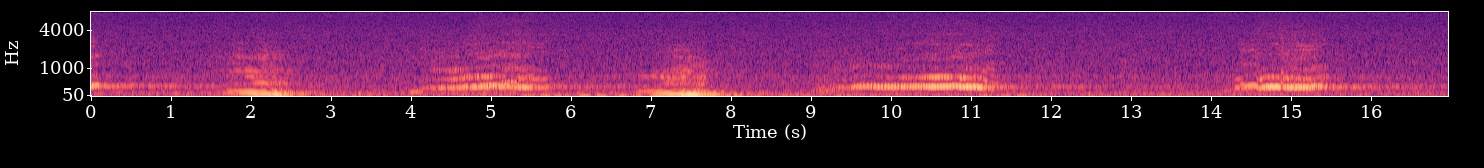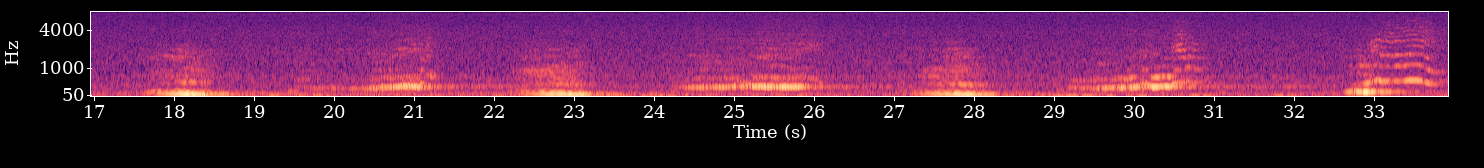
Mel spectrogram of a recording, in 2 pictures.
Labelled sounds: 1.7	2.2	humpback whale, 0.80 to 1.7 kHz
4.2	5.7	humpback whale, 0.83 to 2.3 kHz
7.0	7.5	humpback whale, 0.80 to 0.99 kHz
9.8	10.0	humpback whale, 0.99 to 1.2 kHz
11.1	11.3	humpback whale, 0.80 to 1.0 kHz
15.1	15.3	humpback whale, 2.2 to 2.5 kHz
17.8	18.2	humpback whale, 1.4 to 1.7 kHz
22.2	22.8	humpback whale, 0.80 to 1.2 kHz
25.3	26.0	humpback whale, 1.4 to 2.1 kHz
27.4	27.7	humpback whale, 0.83 to 1.1 kHz
30.4	30.9	humpback whale, 0.90 to 2.6 kHz
32.9	33.9	humpback whale, 0.80 to 5.8 kHz

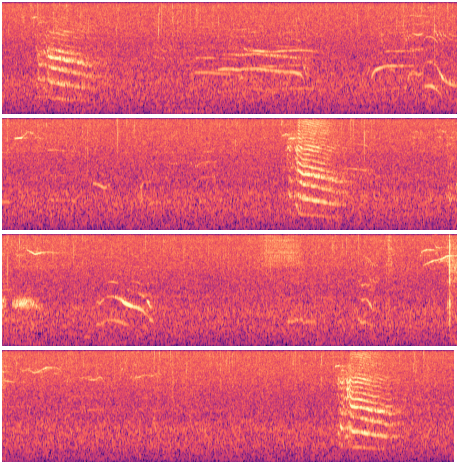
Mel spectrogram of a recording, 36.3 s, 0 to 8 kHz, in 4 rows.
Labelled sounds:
0.8	1.9	killer whale, Bigg's (transient), 0.78 to 3.7 kHz
3.8	6.1	killer whale, Bigg's (transient), 0.94 to 3.8 kHz
7.4	9.7	killer whale, Bigg's (transient), 0.78 to 5.6 kHz
10.0	10.4	killer whale, Bigg's (transient), 3.1 to 3.3 kHz
10.9	11.3	killer whale, Bigg's (transient), 1.1 to 1.3 kHz
12.9	13.2	killer whale, Bigg's (transient), 2.0 to 2.3 kHz
14.8	16.5	killer whale, Bigg's (transient), 0.78 to 7.6 kHz
18.4	19.4	killer whale, Bigg's (transient), 0.97 to 5.2 kHz
20.3	21.2	killer whale, Bigg's (transient), 0.78 to 2.2 kHz
25.4	25.7	killer whale, Bigg's (transient), 0.97 to 1.3 kHz
26.6	28.5	killer whale, Bigg's (transient), 3.2 to 5.2 kHz
28.8	29.3	killer whale, Bigg's (transient), 3.4 to 3.8 kHz
29.9	30.5	killer whale, Bigg's (transient), 3.6 to 4.2 kHz
33.9	35.2	killer whale, Bigg's (transient), 0.78 to 7.8 kHz

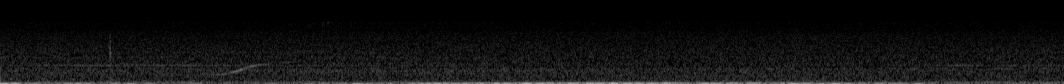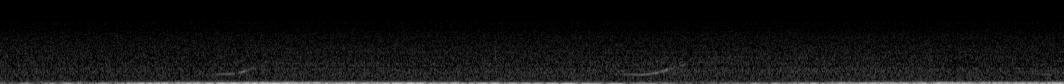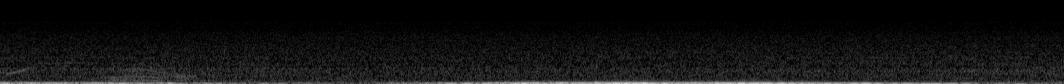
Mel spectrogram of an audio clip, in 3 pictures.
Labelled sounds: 2.4	2.7	humpback whale, 0.80 to 1.0 kHz

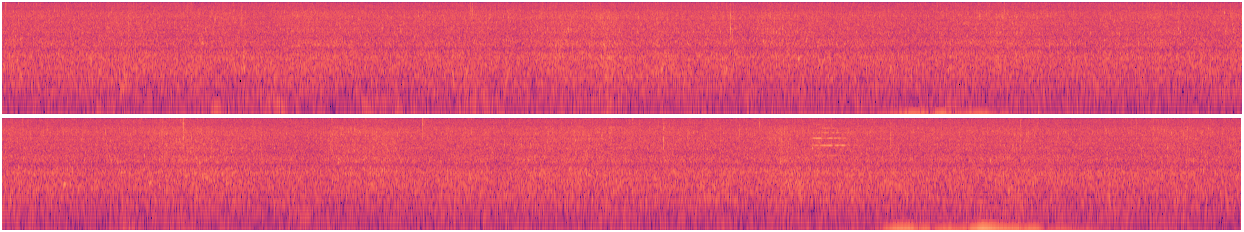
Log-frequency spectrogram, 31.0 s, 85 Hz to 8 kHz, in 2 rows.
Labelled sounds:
25.6	26.1	killer whale, northern resident, G clan, call N24ii, 2.5 to 4.4 kHz

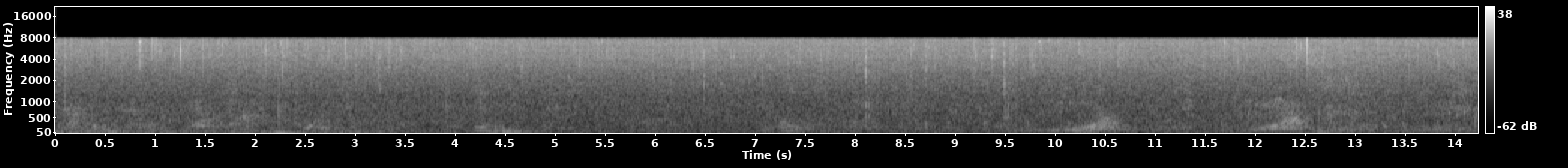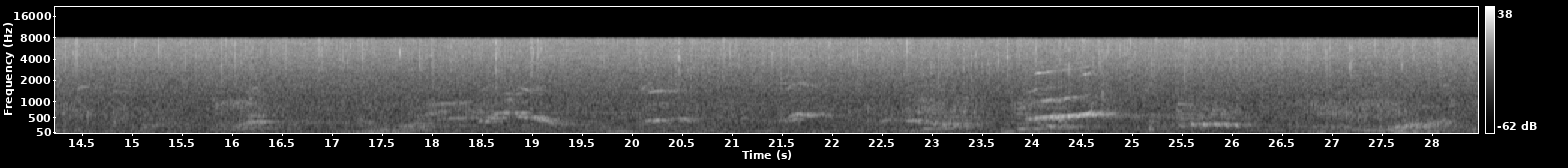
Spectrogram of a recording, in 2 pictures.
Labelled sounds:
15.8	16.2	humpback whale, 0.84 to 1.1 kHz
18.0	18.3	humpback whale, 0.88 to 1.0 kHz
20.1	20.5	humpback whale, 1.3 to 1.5 kHz
24.0	24.6	humpback whale, 0.88 to 2.9 kHz

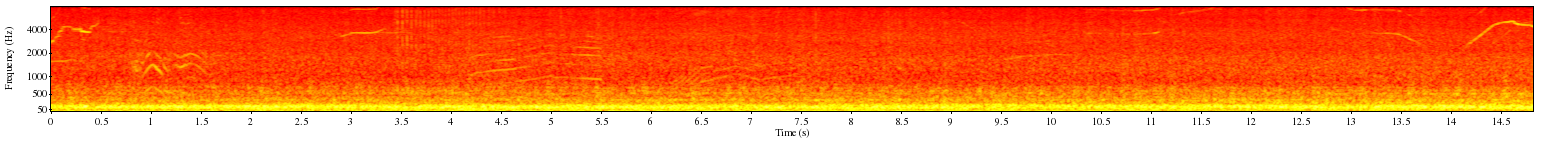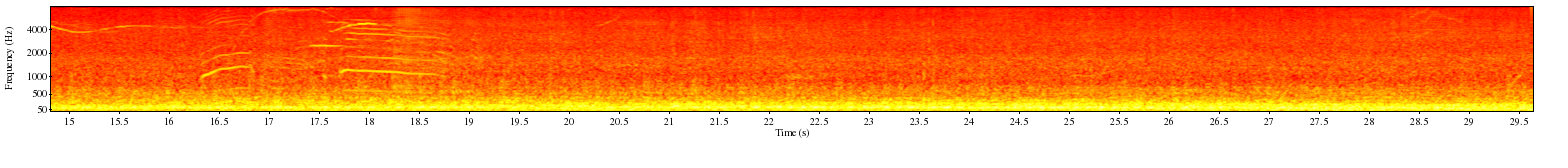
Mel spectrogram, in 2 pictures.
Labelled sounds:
0.7	1.5	killer whale, 0.59 to 2.1 kHz

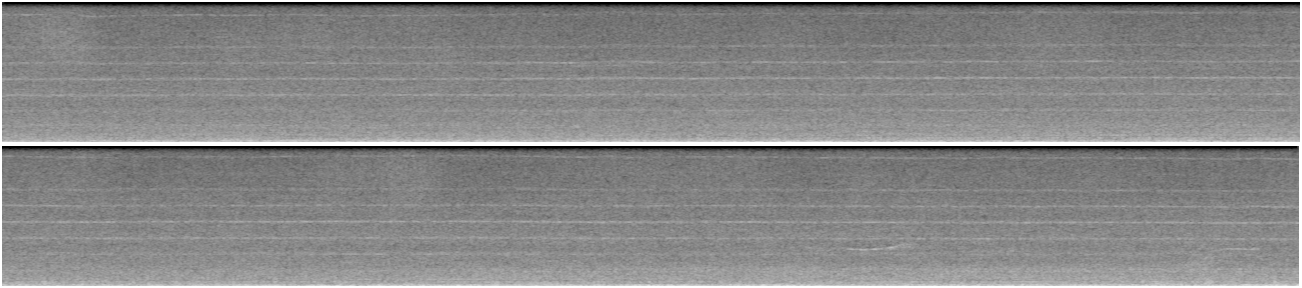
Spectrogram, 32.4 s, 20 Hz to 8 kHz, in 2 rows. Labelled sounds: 26.8	27.6	killer whale, 2.1 to 2.9 kHz

